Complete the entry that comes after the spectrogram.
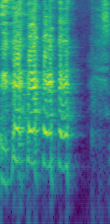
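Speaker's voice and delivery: loud real laugh; hearty laugh; burst of laughter. Real, not acted. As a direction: laugh out at your own joke. Laughs at own joke.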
